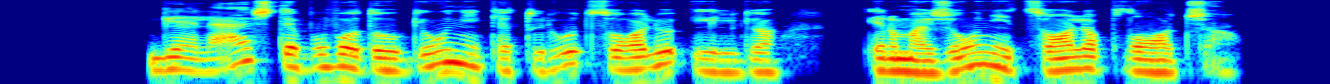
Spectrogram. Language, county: Lithuanian, Klaipėda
